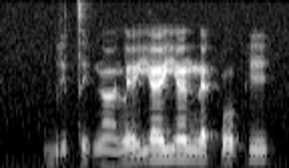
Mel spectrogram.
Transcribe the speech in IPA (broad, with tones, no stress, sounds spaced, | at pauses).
ɡ͡b i˨ t i˨ ɡ ã˨ l e˨˦ j ɛ˦ j ɛ̃˦ n ɛ˦˨ k͡p o˨˦ k i˦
